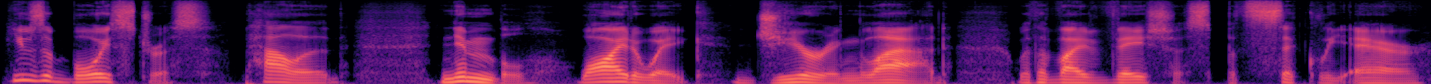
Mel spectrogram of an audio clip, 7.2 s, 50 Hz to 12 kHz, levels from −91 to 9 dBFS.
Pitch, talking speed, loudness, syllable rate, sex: 115 Hz, 135 wpm, -22 LUFS, 4.4 syllables/s, male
